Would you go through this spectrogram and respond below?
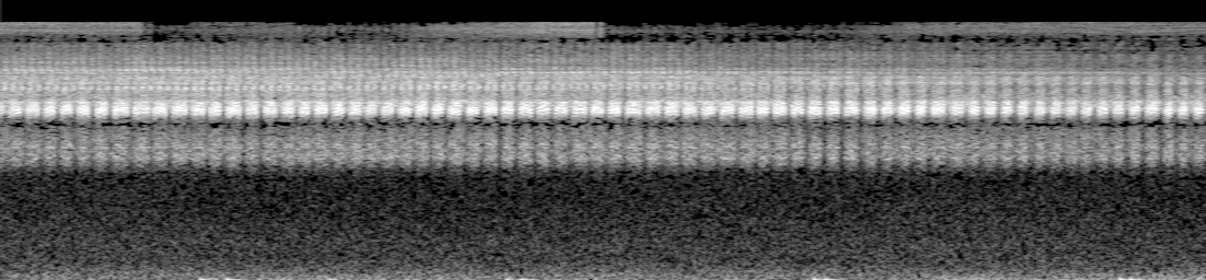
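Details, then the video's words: In a lavender field, cicadas produce a constant high-pitched rasping drone, pulsing rapidly and evenly, close to three beats per second, with no pauses over the whole stretch. "chant de CIGALES au cœur d'un champ de lavande"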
